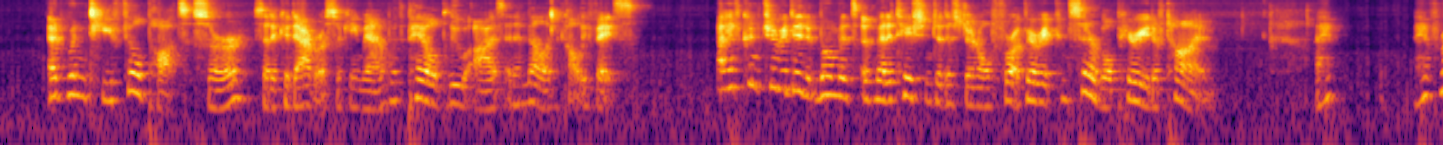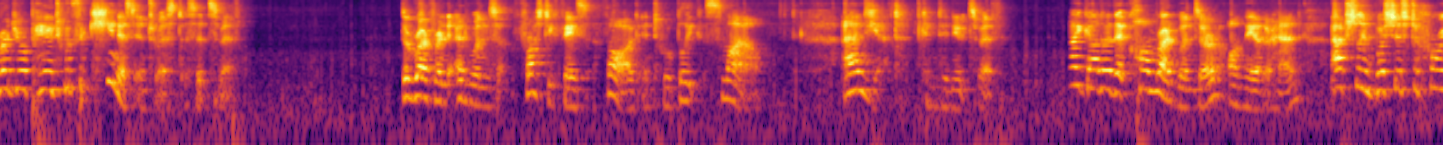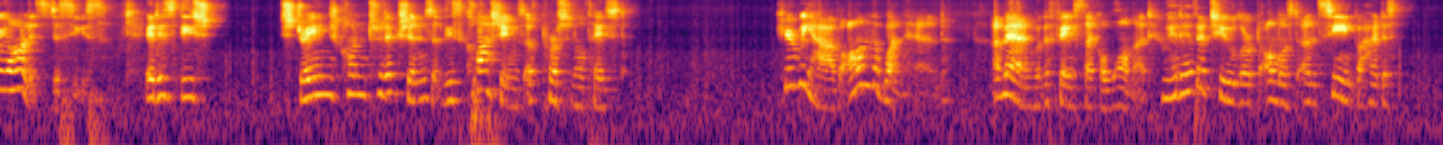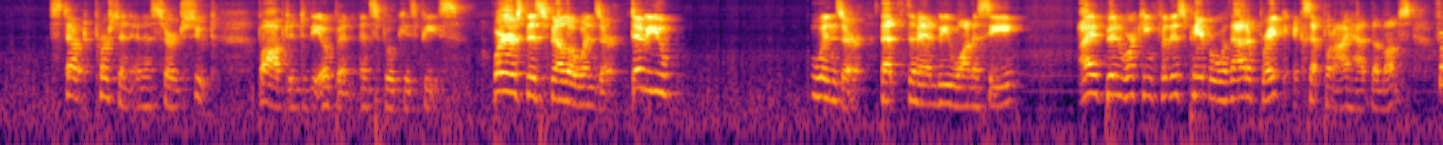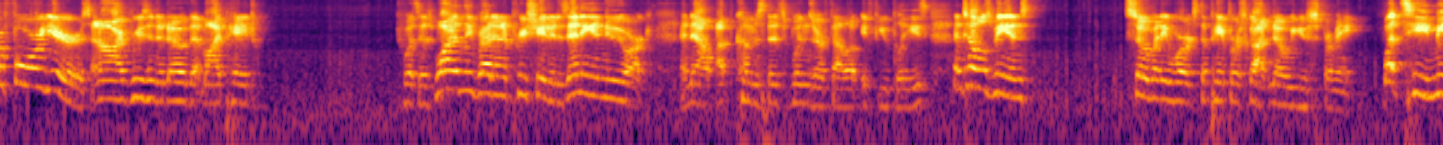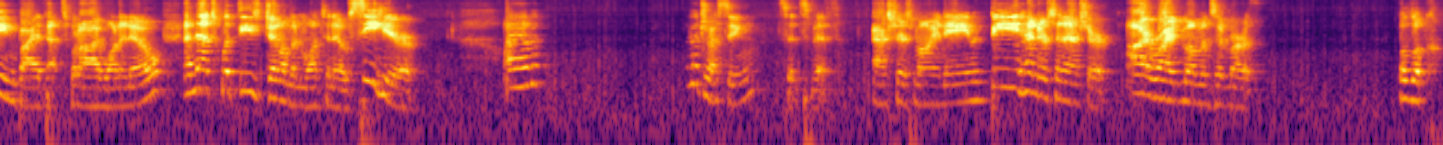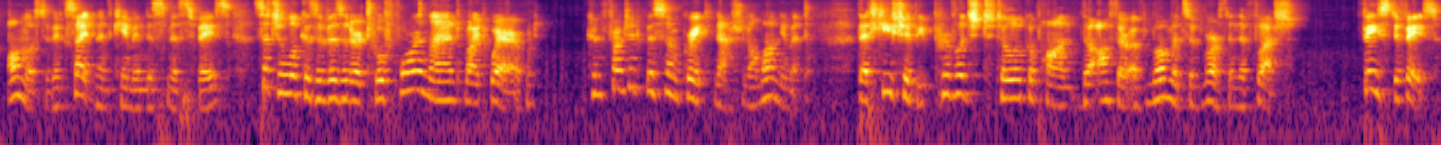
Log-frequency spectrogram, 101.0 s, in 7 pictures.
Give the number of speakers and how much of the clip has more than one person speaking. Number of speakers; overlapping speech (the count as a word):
one, no overlap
